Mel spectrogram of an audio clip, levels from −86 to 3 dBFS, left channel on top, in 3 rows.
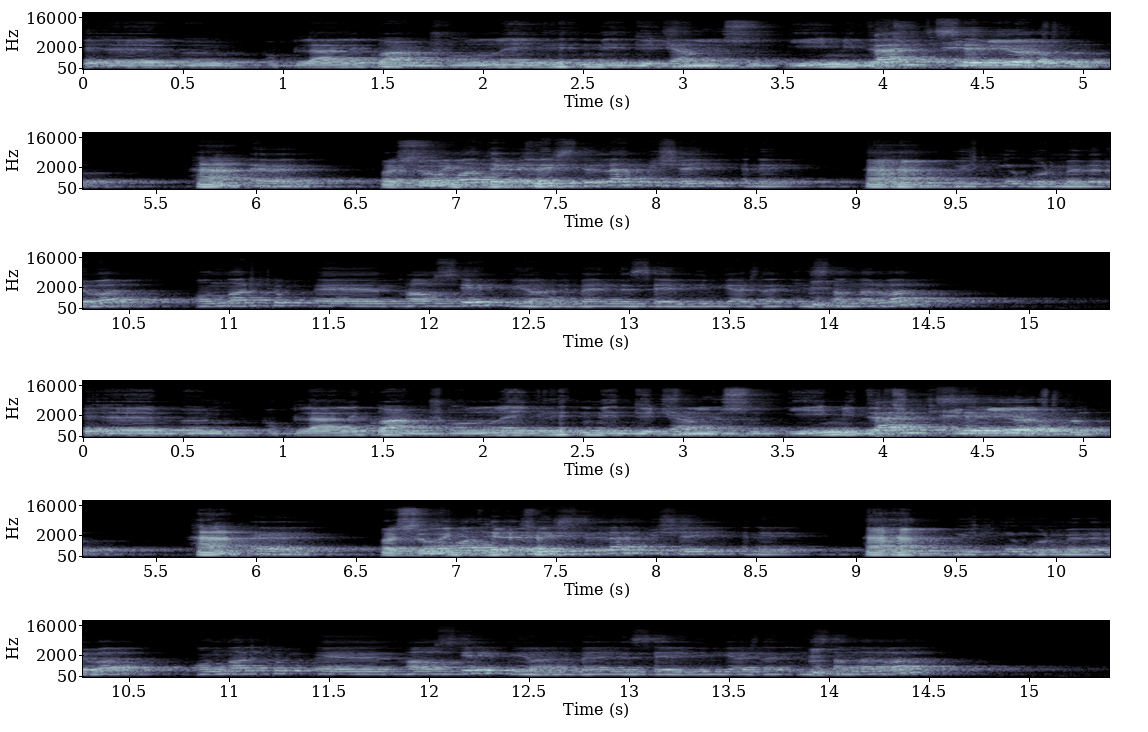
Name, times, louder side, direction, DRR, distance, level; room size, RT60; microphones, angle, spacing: voice 1, 0.0-4.0 4.3-5.0 5.7-5.9 6.6-7.5 9.0-9.4 13.9-14.0, right 1 dB, 25° right, 1 dB, 1.2 m, -26 dB
voice 2, 3.9-5.0 6.0-6.2 6.8-8.6 9.1-10.5 10.8-14.4, equal, 30° left, -3 dB, 4.1 m, -28 dB
21.0 x 10.5 x 3.0 m, 1.1 s
head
